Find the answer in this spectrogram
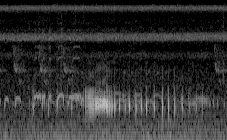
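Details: Local zebra dove lure song: several soft cooing notes, then a loud burred note leading into a long even train of about fifteen rapid pulses that slowly weakens, over a constant high whine.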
